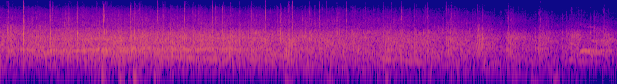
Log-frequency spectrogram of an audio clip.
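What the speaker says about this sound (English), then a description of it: "Let's give them another round of applause." Sustained applause from a large convocation audience at Bowie State University for the band, dense crackling claps with sharper individual hits, loud and steady before gradually easing off.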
